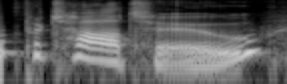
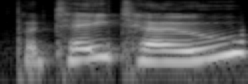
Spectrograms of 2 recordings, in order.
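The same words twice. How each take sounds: First: Potato with an open ah sound, pa-TAH-to; potato said the British way, pa-TAH-to. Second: Potato with a long ay sound, pa-TAY-to; potato said the American way, pa-TAY-to. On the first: Showing viewers the British potato. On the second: Showing viewers the American potato. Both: Shown as a demonstration. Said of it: "let's throw in some difficult words".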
